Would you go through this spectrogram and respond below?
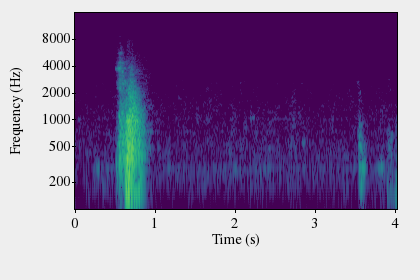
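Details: One-month-old Cavalier King Charles Spaniel puppies wrestle and play together in an indoor pen; a single sharp, harsh bark rings out, followed by a few soft thumps and faint scuffling.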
